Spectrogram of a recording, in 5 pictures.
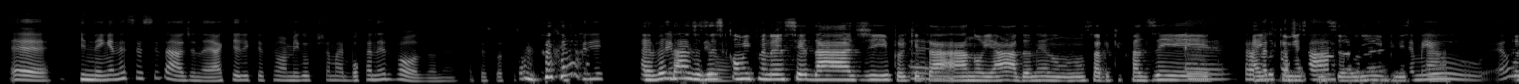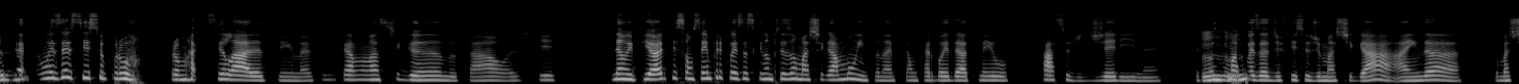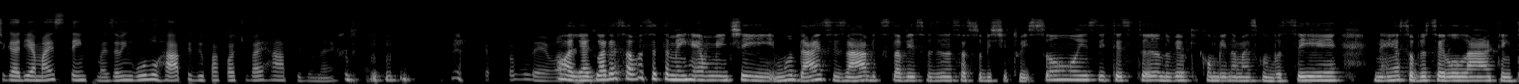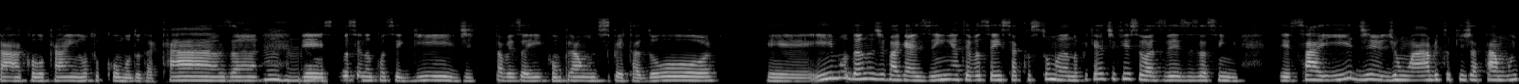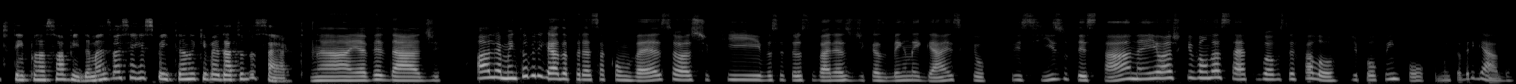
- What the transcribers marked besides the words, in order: laugh; laugh
- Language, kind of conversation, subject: Portuguese, advice, Como posso controlar impulsos e desejos imediatos no dia a dia?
